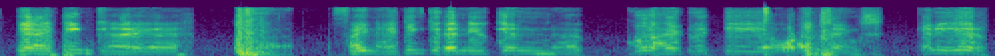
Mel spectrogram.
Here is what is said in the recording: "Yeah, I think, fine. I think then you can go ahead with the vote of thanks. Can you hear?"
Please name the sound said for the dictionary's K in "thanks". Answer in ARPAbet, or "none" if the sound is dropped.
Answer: none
